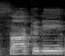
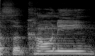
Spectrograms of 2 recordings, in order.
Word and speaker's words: Saucony: did it collab with soccer team or Saucony depending on how you want to say it I think I want to say it's pronounced sake Neto but for their own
